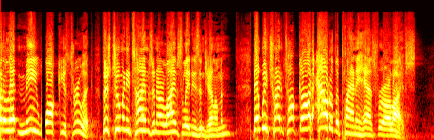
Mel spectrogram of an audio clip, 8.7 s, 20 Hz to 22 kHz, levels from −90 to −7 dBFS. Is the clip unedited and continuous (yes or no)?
yes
